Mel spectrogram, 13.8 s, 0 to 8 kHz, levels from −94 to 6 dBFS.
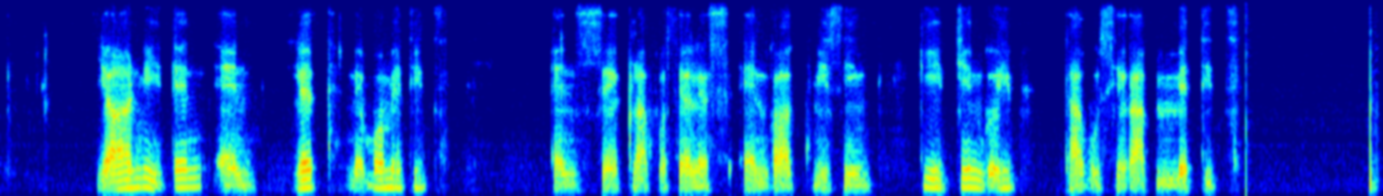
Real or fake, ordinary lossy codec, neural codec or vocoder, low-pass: fake; Opus, 16 kbps; vocoder, 22.05 kHz, 80 mel bands, HiFi-GAN; 7.2 kHz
